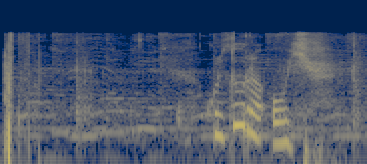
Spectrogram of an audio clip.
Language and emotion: Russian, neutral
